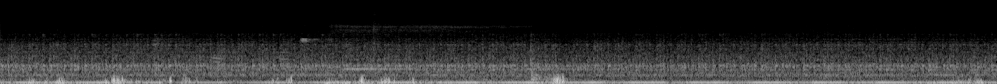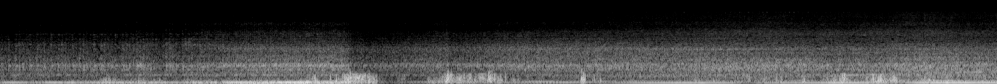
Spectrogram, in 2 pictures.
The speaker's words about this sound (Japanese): 今ですね、姉別駅を出発するあのキハ54ですね、はい、まあ、最初に、ね、ディーゼルのこうアイドリングの音が聞こえて、で、ピッてこう運転手さんがあのホイッスルを鳴らし、そして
